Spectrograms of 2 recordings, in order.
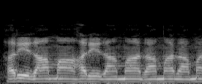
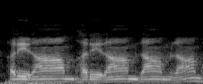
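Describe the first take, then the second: First: Each Rama ends with a long 'aa' vowel. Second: Each Rama ends without a final vowel. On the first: The speaker calls it wrong. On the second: The speaker calls it right.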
